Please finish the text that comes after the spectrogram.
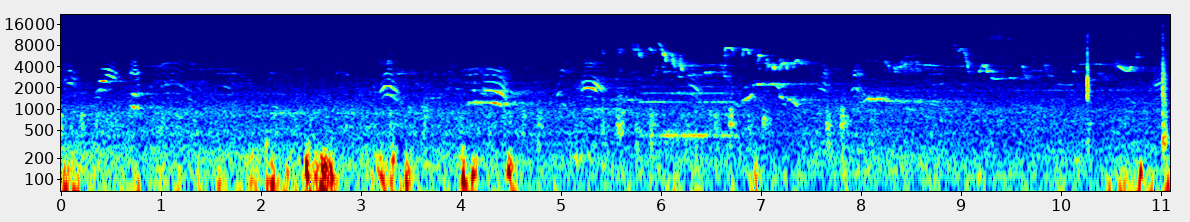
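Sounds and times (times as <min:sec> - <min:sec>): small birds chirping and singing: 0:05.0 - 0:11.0.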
